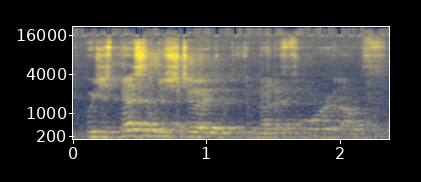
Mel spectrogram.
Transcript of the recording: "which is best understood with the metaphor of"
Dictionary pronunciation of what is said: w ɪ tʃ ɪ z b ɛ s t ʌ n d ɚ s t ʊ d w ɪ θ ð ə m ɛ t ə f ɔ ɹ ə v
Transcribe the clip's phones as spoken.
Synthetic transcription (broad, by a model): w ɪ tʃ ɪ z b ɛ s t ʌ n d ɚ s t ʊ d ð ə m ɛ t ə f ɔ ɹ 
